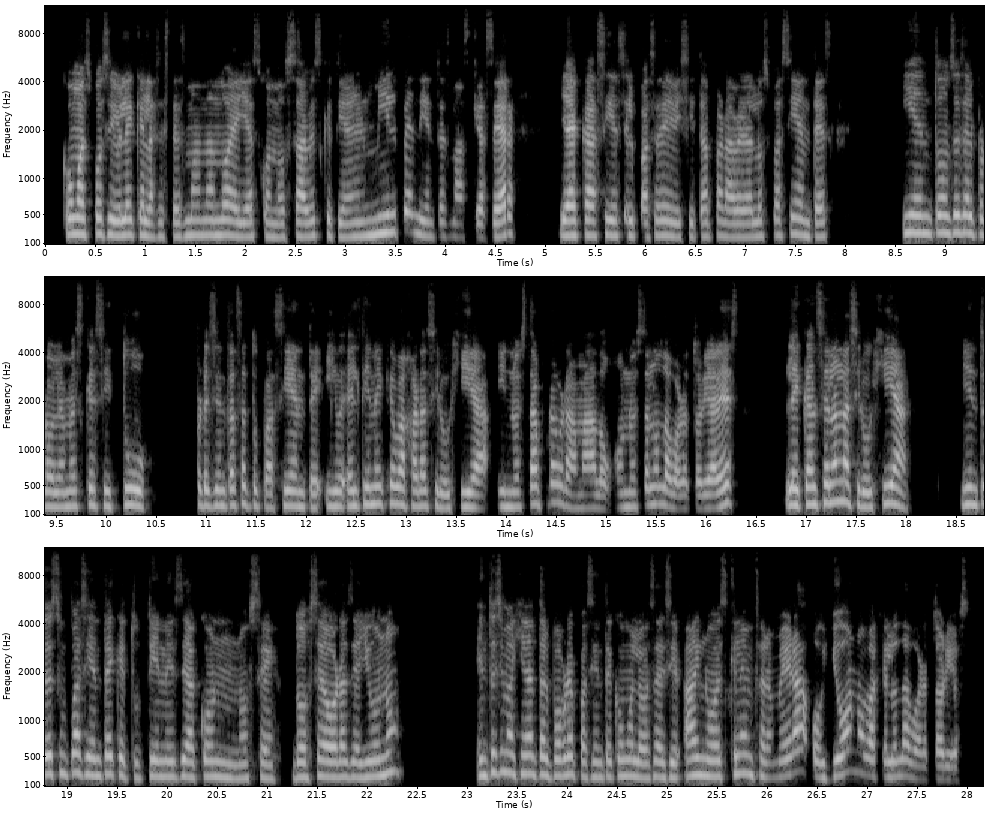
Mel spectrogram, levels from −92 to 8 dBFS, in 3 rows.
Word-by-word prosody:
¿cómo 225 +1 +5
es 220 -2 +3
posible 215 -1 +3
que 210 - +1
las 190 -1 0
estés 190 0 -5
mandando 210 0 0
a 210 - +4
ellas 190 0 -2
cuando 185 -2 -4
sabes 195 +2 0
que 215 - -4
tienen 195 +2 -1
1000 240 +3 +3
pendientes 200 -7 -4
más 185 -1 -8
que 185 - -3
hacer? 195 +5 +3 0.4
Ya 205 0 +7
casi 210 0 +2
es 205 - -4
el 205 -1 -2
pase 195 +1 -3
de 205 -1 0
visita 190 0 -4
para 190 -1 -2
ver 185 0 +1
a 185 - 0
los 200 +1 -5
pacientes". 210 -2 -3 0.7
Y 245 +1 +2
entonces 245 +1 +2
el 240 -1 +3
problema 205 -1 0
es 210 0 -7
que 225 0 0
si 210 0 -2
tú 210 -1 +2 0.4
presentas 220 0 -1
a 250 - +1
tu 220 0 -5
paciente 195 0 -1
y 210 0 -1
v - - +1
él 215 0 +1
tiene 240 +1 +1
que 245 +3 -1
bajar 220 -3 +2
a 215 - +1
cirugía 195 -2 0
y 210 - -3
no 200 0 -1
está 245 +4 +2
programado 185 -8 -1
o 195 - -9
no 200 0 -3
están 230 +3 -4
los 240 0 -2
laboratoriales, 190 +4 +1 0.4
le 225 -1 +5
cancelan 255 +3 +4
la 270 - +6
cirugía. 215 0 +1 0.5
Y 230 +1 +1
entonces 250 +3 +3
un 255 - -3
paciente 250 -2 +1
que 240 -1 0
tú 200 +1 -10
tienes 215 0 -1
ya 215 -2 +2
con, 210 -2 -2
no 195 +1 -4
sé, 195 -3 -5
12 210 +2 0
horas 215 0 +4
de 210 - -1
ayuno. 230 +8 0 0.7
Entonces 240 +5 0
imagínate 255 -2 0
al 235 - +1
pobre 230 +3 +1
paciente 215 0 -4
como 225 +1 -1
le 210 - +1
vas 200 +1 -3
a - - 0
decir: 205 -1 -1
"Ay, 235 +2 +3
no, 225 -2 +2
es 220 - -3
que 255 - -2
la 265 - 0
enfermera 235 +4 0
o 215 -2 -2
yo 230 +8 +1
no 270 -3 -4
bajé 220 -2 -2
los 215 0 -2
laboratorios". 185 -4 -4
210 Hz, 215 wpm, -24 LUFS, 200-230 Hz, 0.7 s, Ya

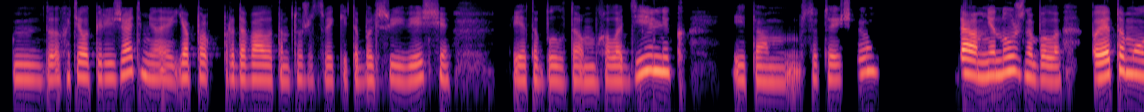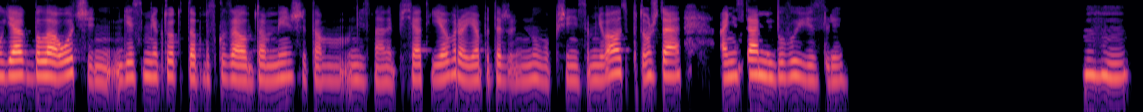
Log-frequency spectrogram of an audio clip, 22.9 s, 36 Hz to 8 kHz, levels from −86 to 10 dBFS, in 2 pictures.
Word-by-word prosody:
м-да, 180 -1 -3
хотела 195 0 0
переезжать, 195 +7 -2
меня 190 -5 -2
я 190 +3 0
по 195 -1 -2
продавала 180 -1 0
там 165 -1 -8
тоже 175 +1 -10
свои 170 0 -7
какие-то - - -9
большие 170 0 -5
вещи, 180 0 -3 0.6
и - - -3
это 170 0 -2
был 165 0 -4
там 160 0 -4
холодильник 225 - +2 0.5
и 175 - -4
там 165 +10 -5
что-то 180 -3 -7
ещё. 230 +7 -4 0.9
Да, 235 -3 +10
мне 205 +1 +3
нужно 235 -3 +3
было. 170 -2 0 0.3
Поэтому 220 +3 +6
я 215 +1 +7
была 205 -1 +6
очень 185 -7 -1
если 200 +2 -2
мне 200 -1 -1
кто-то 210 0 -3
там 185 -1 +1
бы 180 - -10
сказал 180 -2 +1
там 170 +1 -3
меньше 190 0 -4
там, 165 0 -8
не 175 - -7
знаю, 160 -1 -8
на - - -14
50 180 -1 -3
евро, 190 +2 0
я 175 +1 -1
бы - - -13
даже, 180 -2 -4
ну, 175 +2 -7
вообще 160 +2 -9
не 170 - -7
сомневалась, 175 +9 +1
потому 195 -2 -3
что 210 0 +4 0.4
они 195 +2 +1
сами 220 -2 +4
бы 195 +1 -5
вывезли. 175 -5 -5 2.4
Мгм. 215 -2 -2
185 Hz, 150 wpm, -23 LUFS, 170-210 Hz, 2.4 s, Да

